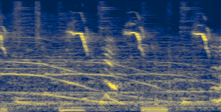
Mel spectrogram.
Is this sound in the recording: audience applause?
no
